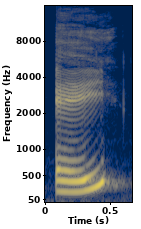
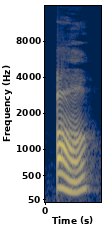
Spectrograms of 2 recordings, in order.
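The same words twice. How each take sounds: First: The vowel sounds like the one in snake. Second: The vowel sounds like the one in father.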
